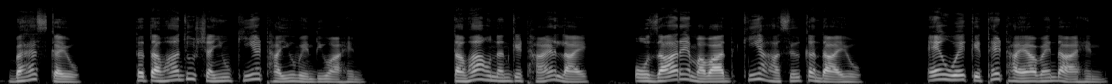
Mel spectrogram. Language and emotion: Sindhi, neutral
